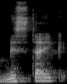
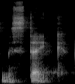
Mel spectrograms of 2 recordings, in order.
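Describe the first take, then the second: First: MIS-take, the learner's stress; stress on first syllable. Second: Mis-TAKE, said softly; stress on second syllable. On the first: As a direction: say mistake with the weight on MIS. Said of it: "And it's not mistake". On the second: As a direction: say mistake with the weight on TAKE. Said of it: "put it on the second one". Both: Shown as a demonstration.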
